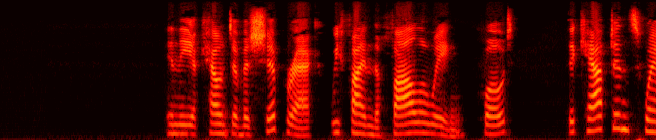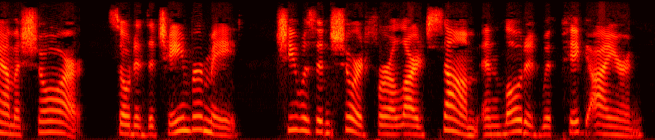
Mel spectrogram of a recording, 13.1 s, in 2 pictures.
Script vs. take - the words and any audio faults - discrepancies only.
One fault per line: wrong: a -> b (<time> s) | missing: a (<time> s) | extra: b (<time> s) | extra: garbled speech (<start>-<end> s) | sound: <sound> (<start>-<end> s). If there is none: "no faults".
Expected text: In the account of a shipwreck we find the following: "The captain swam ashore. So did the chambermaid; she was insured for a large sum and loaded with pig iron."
no faults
